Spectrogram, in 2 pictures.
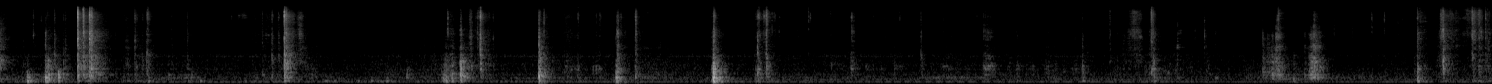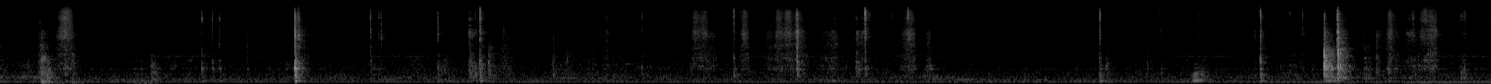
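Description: Irregular sharp plastic clicks and clatter from an HP 450 G4 laptop keyboard as it is pushed out of its palmrest latches with a screwdriver, then shifted and set down on the palmrest.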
